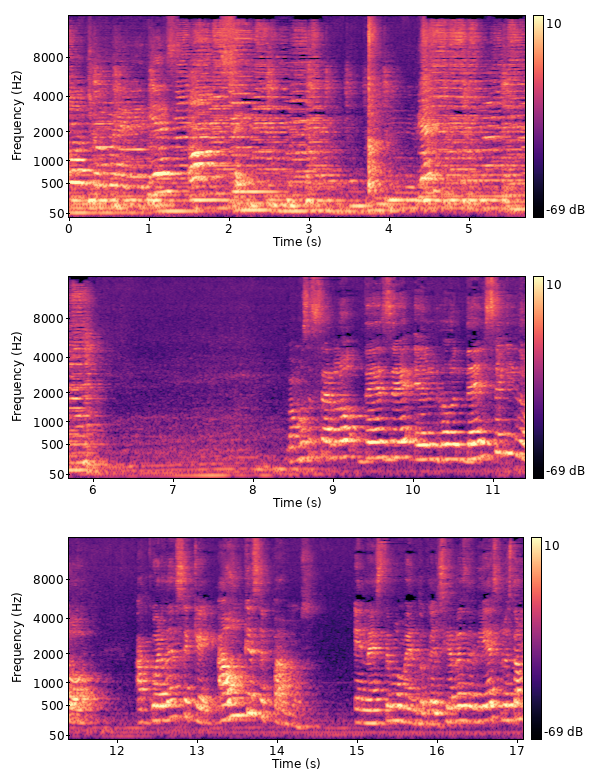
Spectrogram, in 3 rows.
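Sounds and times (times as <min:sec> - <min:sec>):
dance music with steady bass: 0:00.0 - 0:06.2.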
